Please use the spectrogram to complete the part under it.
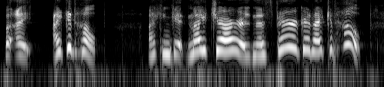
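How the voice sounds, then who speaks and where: Woman doing a teen boy sidekick, earnest and pleading, high and loud, dry close sound. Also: normal speed, dry recording, lightly acted.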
